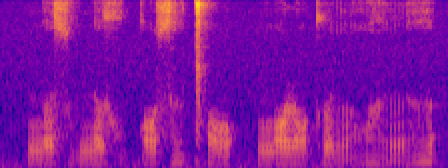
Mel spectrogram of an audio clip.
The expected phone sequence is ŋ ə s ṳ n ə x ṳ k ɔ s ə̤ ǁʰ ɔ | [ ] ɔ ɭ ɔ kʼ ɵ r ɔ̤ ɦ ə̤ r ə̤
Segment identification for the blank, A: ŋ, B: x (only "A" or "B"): A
